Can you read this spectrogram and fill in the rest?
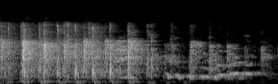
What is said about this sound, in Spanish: Bien, todos. ¡Aplausos!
